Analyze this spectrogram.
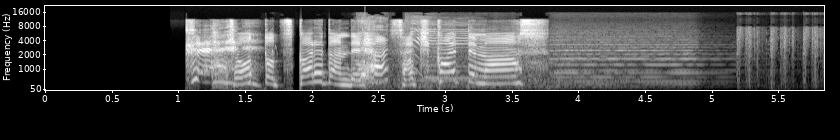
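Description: A short game fanfare plays, bright and ringing.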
